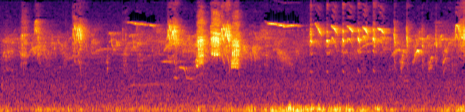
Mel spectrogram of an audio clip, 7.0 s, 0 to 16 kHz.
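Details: Fieldfare fledgling begging while it waits for adults with food, recorded 20 May 2013; repeated rasping, scratchy squeaks in quick irregular bursts, busiest in the middle, with faint low rumble and other soft chirps behind.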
